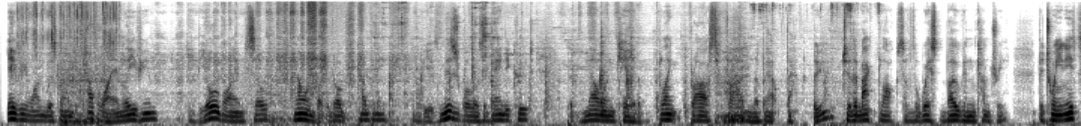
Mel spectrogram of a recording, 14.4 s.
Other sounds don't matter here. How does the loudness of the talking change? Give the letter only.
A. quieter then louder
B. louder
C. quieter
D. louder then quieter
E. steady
E.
